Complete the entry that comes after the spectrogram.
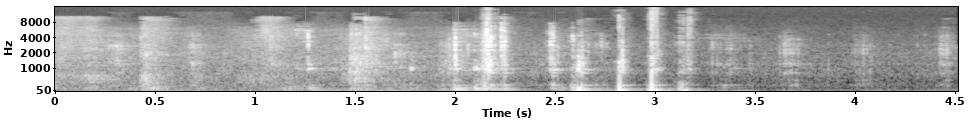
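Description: Faint crunching of popcorn being chewed, then a quick cluster of sharp clicks and knocks about two seconds in.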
